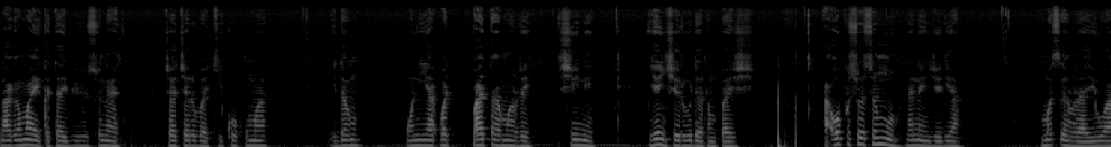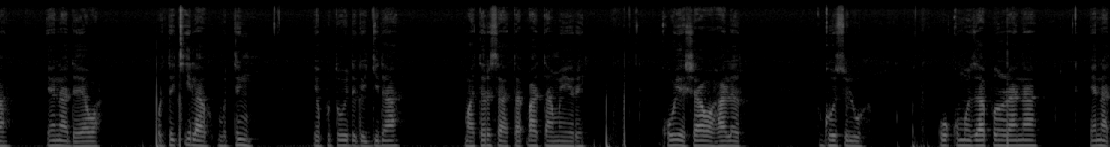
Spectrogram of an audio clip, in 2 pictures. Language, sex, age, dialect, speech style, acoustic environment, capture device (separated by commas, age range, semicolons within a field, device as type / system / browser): Hausa, male, 18-24, Nigeria - Kano, relaxed, nature, mobile / Linux / Chrome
